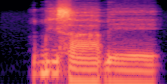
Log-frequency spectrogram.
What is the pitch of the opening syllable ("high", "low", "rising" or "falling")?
high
